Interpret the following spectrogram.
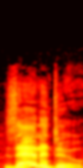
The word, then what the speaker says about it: Xanadu: speaking of number two Xanadu rhymes with two yeah genre do I'm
